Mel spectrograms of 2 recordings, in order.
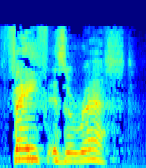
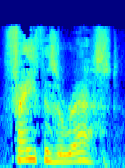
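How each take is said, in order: First: Said in the usual way. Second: Faith is a rest said softly and slowly, easing off; quiet, unhurried repetition. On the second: Shown as a demonstration. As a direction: let it settle gently. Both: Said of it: "I'm supposed to just say that over and over".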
